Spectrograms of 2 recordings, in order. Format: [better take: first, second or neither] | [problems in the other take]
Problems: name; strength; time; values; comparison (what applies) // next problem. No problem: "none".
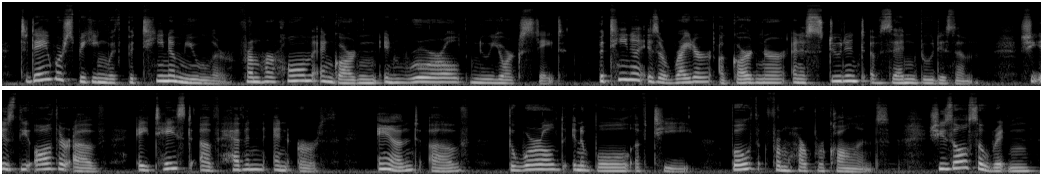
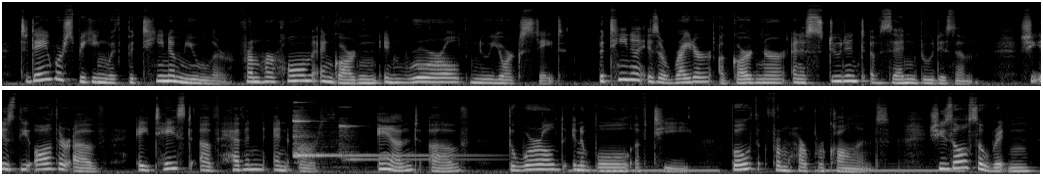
first | doorbell; loud; from 13 to 15 s; peak 1 dB above the speech // phone ringing; noticeable; from 16 to 20 s; peak 10 dB below the speech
